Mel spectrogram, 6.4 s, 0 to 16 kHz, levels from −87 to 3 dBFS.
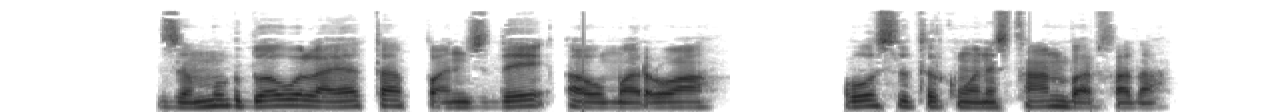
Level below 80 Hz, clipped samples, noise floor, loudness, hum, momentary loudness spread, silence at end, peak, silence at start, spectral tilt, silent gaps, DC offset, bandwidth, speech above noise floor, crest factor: -60 dBFS; under 0.1%; under -90 dBFS; -16 LUFS; none; 6 LU; 0.55 s; 0 dBFS; 0.8 s; -5 dB/octave; 3.66-4.22 s; under 0.1%; 11.5 kHz; over 75 dB; 16 dB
